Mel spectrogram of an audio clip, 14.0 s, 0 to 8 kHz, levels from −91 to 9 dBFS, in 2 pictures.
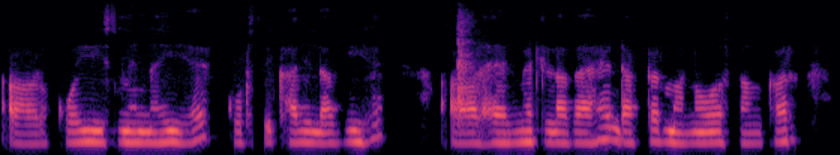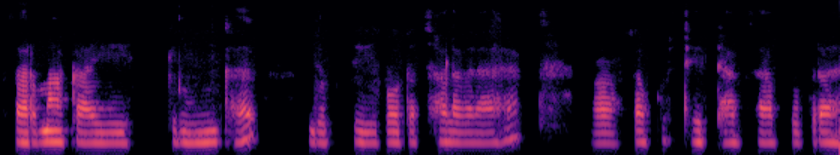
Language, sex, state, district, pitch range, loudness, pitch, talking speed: Hindi, female, Bihar, Purnia, 160-170 Hz, -33 LUFS, 165 Hz, 145 wpm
